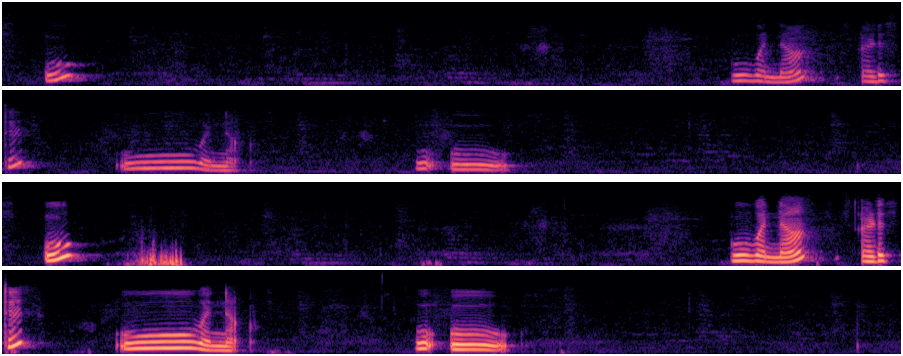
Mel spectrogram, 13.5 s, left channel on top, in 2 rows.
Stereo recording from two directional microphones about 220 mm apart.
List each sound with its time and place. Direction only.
0.3 s speech: 45° right (ahead or behind)
5.5 s speech: 45° right (ahead or behind)
9.8 s speech: 45° right (ahead or behind)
